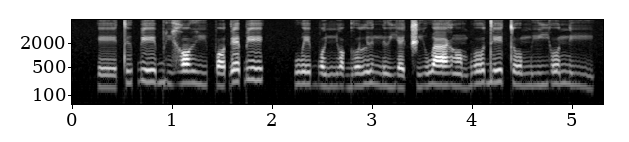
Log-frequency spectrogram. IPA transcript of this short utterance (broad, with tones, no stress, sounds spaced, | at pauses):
eː˨ t ɨ˧ ɓ eː˧ b i˨ ɣ ɔ˧ ɣ i˨ p ɔ˨ ɗ ɛ˦ ɓ e˦ | w e˧ b ɔ˨ ɲ ɔ˨ ɡ o˧ l ɨ˦˨ n ɨ˨ j ɛ˨ t͡ʃ i˨˦ w aː˧ ɣ ɔ̃˨ b oː˦ d eː˦ t o˧ m i˧ j o˦ n iː˦˨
